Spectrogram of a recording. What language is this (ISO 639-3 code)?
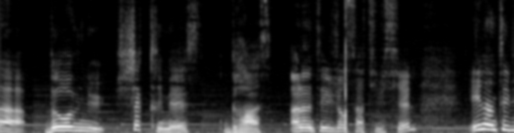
fra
